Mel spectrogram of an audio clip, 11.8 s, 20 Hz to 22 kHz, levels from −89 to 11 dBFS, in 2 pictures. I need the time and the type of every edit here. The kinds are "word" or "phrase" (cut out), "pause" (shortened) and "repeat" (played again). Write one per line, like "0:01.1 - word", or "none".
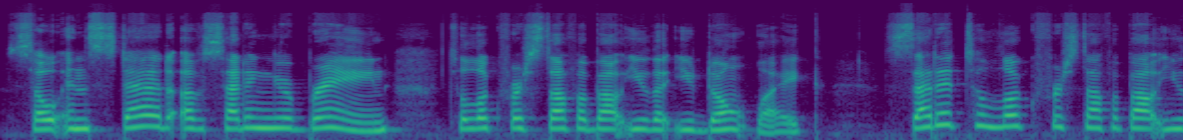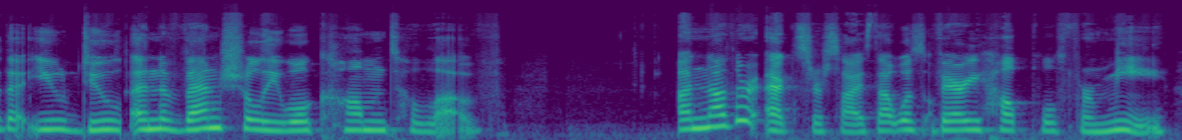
0:06.5 - word
0:10.6 - word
